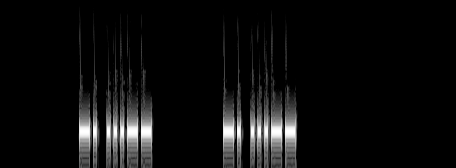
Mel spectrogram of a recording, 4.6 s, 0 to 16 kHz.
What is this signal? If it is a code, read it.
Morse code, heard as a keyed tone, about 36 wpm, 700 Hz. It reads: N3 N3
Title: USA Call Sign Prefixes - Repeated 2x - 35wpm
